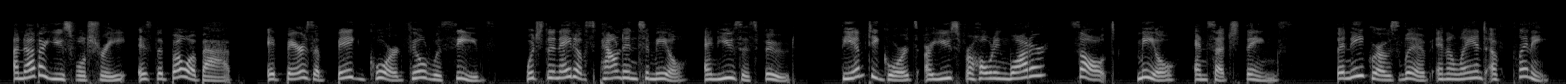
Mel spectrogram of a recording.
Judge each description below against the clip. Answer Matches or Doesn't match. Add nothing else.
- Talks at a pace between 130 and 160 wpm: Doesn't match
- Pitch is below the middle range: Doesn't match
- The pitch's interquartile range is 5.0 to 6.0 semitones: Matches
